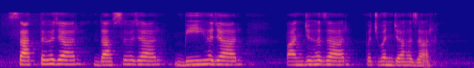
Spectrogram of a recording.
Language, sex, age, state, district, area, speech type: Punjabi, female, 30-45, Punjab, Patiala, urban, spontaneous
